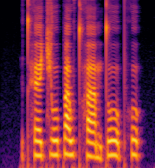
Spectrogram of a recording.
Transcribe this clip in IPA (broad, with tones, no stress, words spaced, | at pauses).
t̪ʰɛː˧t͡ɕoː˧˥pa˧˥w t̪ʰaː˧˩mt̪oː˥˨ pʰo˥˨k̚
